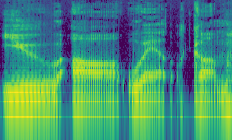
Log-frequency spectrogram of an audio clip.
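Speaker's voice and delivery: low-pitched put-on lizard alien voice. After summarizing a story about lizard people beneath scientists, Silurian voice. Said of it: "was that our joint effort to do a Silurian voice".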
